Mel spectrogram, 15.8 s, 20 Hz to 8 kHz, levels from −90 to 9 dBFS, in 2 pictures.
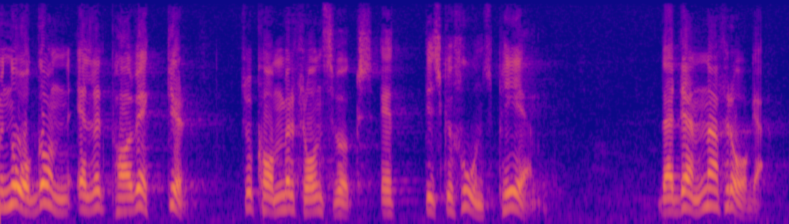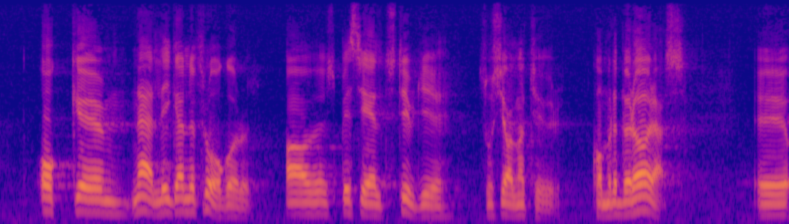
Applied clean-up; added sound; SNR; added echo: none; none; none; none.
